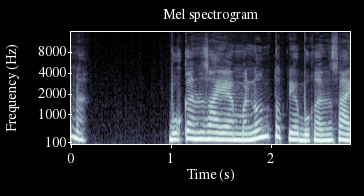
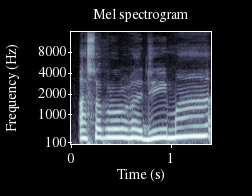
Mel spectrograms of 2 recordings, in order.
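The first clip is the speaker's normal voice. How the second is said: higher-pitched mock yell, no real volume; retold cry out; 5 semitones higher than usual. Daughter finding grandmother's eyes rolled up, mildly imitated cry out. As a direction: cry out to Mom in a lightly raised retold voice. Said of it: "saya udah teriak kan".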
